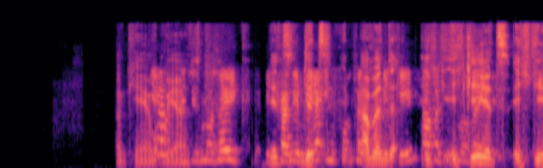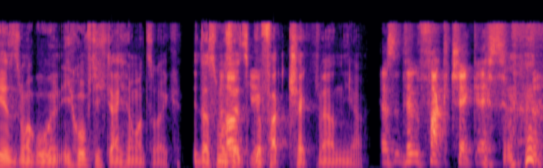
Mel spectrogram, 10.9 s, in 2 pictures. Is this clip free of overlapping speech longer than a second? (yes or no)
no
